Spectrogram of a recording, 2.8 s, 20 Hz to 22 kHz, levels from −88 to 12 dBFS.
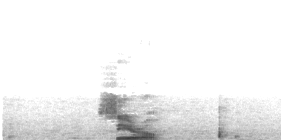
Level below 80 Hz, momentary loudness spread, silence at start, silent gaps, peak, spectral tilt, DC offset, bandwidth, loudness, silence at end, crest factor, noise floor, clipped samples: -64 dBFS; 18 LU; 1 s; none; -2 dBFS; -4.5 dB/octave; under 0.1%; 7.6 kHz; -21 LUFS; 0.45 s; 22 dB; -57 dBFS; under 0.1%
